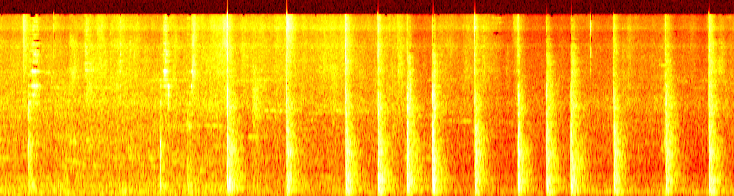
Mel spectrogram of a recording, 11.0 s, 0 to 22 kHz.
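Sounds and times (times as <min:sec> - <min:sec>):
cleaver chopping on wooden block: 0:03.4 - 0:03.7, 0:05.2 - 0:11.0.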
